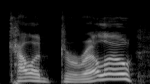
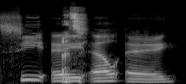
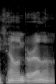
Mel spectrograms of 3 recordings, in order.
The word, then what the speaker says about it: Calandrello: Fighters doc editor, and I'm going to mispronounce this, Tim Caladrello. And Justin, maybe you can help. How do you say that? Calandrello. Yeah, sounds like right to me, Calandrello, I guess.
